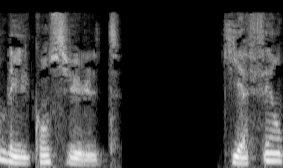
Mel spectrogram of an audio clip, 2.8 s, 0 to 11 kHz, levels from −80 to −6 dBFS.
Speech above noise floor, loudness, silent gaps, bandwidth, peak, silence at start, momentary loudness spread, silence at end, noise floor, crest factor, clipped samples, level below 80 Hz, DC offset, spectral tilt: over 74 dB; -17 LUFS; 1.25-2.17 s; 8.8 kHz; -2 dBFS; 0 s; 13 LU; 0 s; under -90 dBFS; 16 dB; under 0.1%; -48 dBFS; under 0.1%; -5 dB/octave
